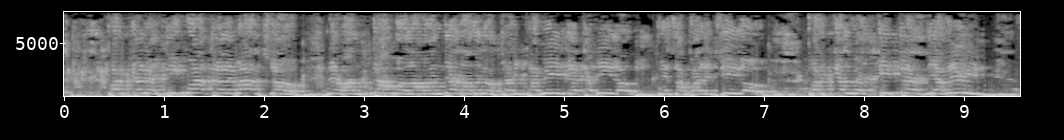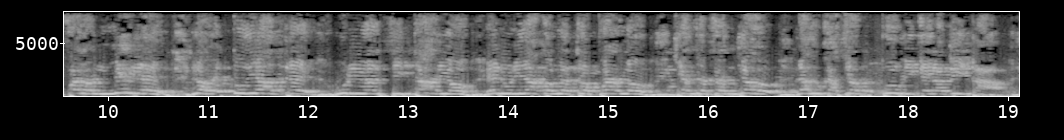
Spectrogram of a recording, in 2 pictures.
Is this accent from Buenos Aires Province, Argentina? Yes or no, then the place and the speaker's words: yes; La Plata, Buenos Aires Province, Argentina; Yo vengo de La Plata, allá cerca en Berisso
